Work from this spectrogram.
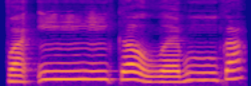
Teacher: نون ساکن کی آواز کو تھوڑی دیر ناک میں چھپا کر غنہ کرنا ہے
